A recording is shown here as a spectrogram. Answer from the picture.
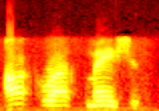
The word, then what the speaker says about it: Ankhrasmation: It's a music language called acrostication. – Yeah, okay. Tell us a little bit about that. – That's spelled A-N-K-H-R-A-S-M-A-T-I-O-N.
